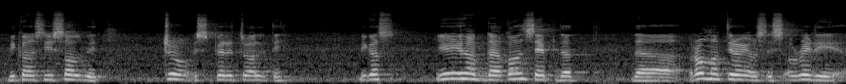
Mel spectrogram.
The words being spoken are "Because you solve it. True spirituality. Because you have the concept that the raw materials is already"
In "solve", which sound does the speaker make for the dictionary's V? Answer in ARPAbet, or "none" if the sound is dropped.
W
